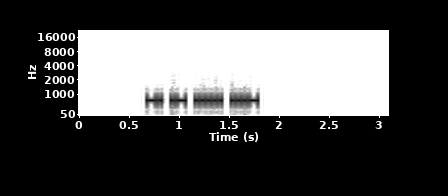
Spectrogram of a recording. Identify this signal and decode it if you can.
Morse code, heard as a keyed tone, about 39 wpm, 700 Hz. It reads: NA5V
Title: USA Call Signs - 4 Characters - 40wpm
